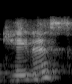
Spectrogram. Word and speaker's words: Cadis: This is in the matter of the people of the state of Michigan versus Samuel Eugene Cadis. Is that how you pronounce it? Cadis? Yes, ma'am.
